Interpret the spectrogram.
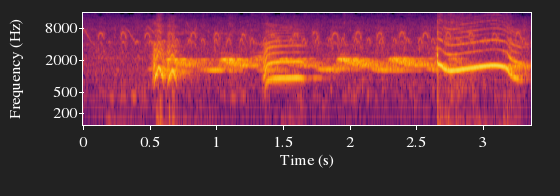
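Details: Masked laughingthrush singing as a lure to get other birds singing: drawn-out, loud whistles with abrupt harsh onsets, ending in a strong falling whistled slur, high chatter of other birds behind.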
